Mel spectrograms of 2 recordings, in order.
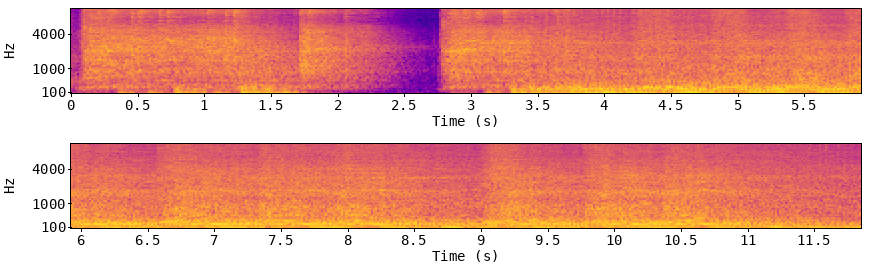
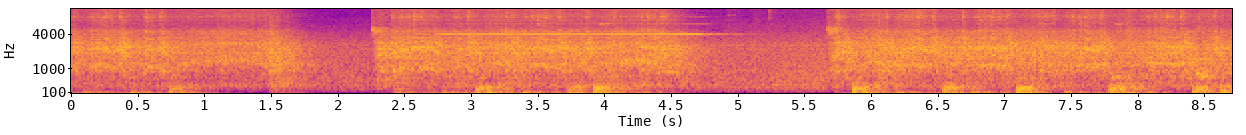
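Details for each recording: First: Mostly stock Honda machine started on jumper cables: the engine catches at once and revs up and down cleanly with an even beat; it starts well, though fuel is leaking. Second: Stock Honda ATV on a jumper from a dead battery with choke pulled out: fires only on choke, revs in ragged surges, sags twice and won't hold a steady idle; very hard starting and rough.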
